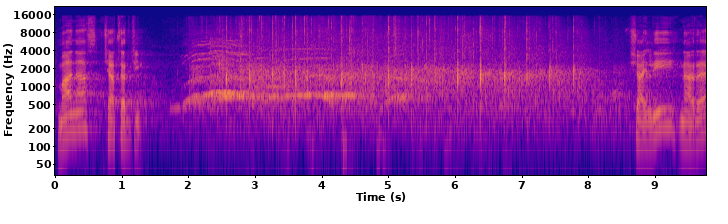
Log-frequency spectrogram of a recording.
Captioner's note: applause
